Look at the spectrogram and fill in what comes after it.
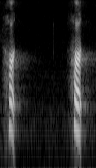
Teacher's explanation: So, for the word hurt, as in you hurt my feelings, I bring the tip of the tongue up and I block the air immediately. Hurt. Hurt hurt.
